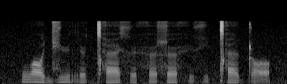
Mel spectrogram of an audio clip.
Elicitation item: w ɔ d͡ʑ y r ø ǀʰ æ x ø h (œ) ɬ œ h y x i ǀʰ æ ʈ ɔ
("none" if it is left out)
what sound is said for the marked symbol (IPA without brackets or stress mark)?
œ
